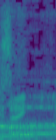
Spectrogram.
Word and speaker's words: Zangief: It's actually Zangief. I actually looked it up. It's actually Zangief. Yeah, Zangief sounds more like, or Zangief sounds like more of a Russian name than Zangief.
